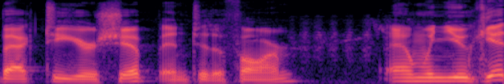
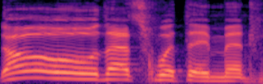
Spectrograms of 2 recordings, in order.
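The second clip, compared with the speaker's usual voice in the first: sudden realization; 8 semitones higher, 3 dB louder, slower than usual. Acted. Orc realizes what airship means.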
